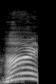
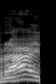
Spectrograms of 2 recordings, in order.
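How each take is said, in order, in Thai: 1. คำนี้ขึ้นต้นด้วยเสียง h 2. คำนี้ขึ้นต้นด้วยเสียง r (1) "ออกเสียงละนาก็ห้าย" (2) "ถ้าออกเสียงไทยก็ร้าย"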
